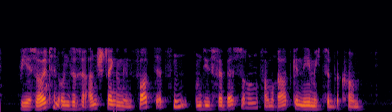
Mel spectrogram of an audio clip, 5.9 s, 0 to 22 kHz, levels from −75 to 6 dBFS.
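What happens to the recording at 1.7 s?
Packet loss with pitch repetition, 1.70–1.74 s after "sollten unsere": repeating the last pitch period fills the 40 ms gap, a brief buzz seen as identical repeated waveform cycles.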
